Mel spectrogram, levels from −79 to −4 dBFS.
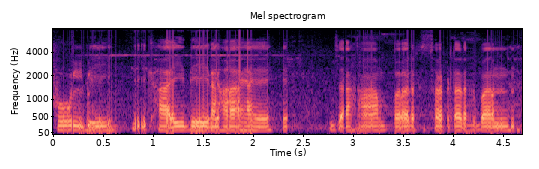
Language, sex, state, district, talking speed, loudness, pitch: Hindi, male, Bihar, Kaimur, 130 wpm, -19 LUFS, 115 Hz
